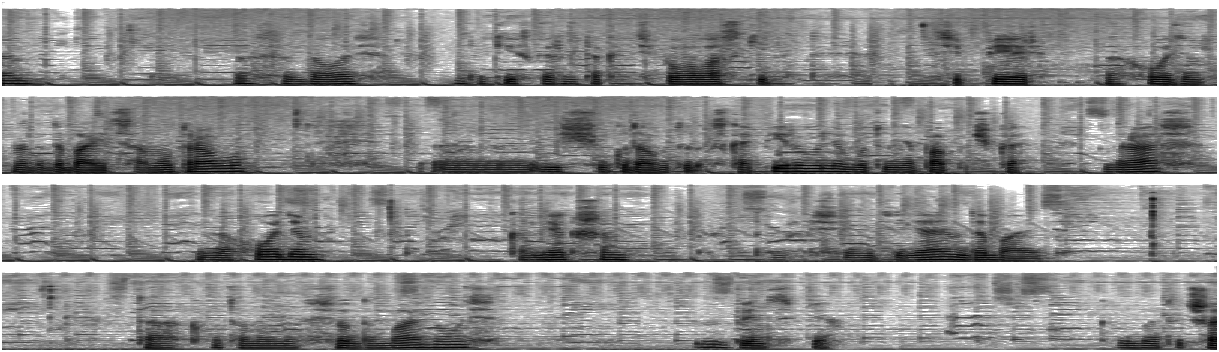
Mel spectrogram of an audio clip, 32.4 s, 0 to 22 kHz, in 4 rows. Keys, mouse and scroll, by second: 0.0-3.1 middle drag, 3.3 shift+middle drag, 3.7-5.1 middle drag, 6.9-8.3 drag, 25.8-27.4 middle drag, 27.6 g, 27.9 z, 28.7 click, 29.2 click, 30.1-30.4 scroll up 1, 30.6 scroll up 1, 30.7 shift+middle click, 31.5-32.4 scroll up 2.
